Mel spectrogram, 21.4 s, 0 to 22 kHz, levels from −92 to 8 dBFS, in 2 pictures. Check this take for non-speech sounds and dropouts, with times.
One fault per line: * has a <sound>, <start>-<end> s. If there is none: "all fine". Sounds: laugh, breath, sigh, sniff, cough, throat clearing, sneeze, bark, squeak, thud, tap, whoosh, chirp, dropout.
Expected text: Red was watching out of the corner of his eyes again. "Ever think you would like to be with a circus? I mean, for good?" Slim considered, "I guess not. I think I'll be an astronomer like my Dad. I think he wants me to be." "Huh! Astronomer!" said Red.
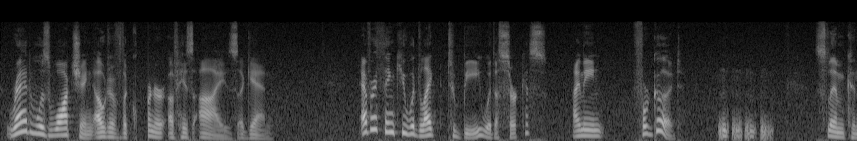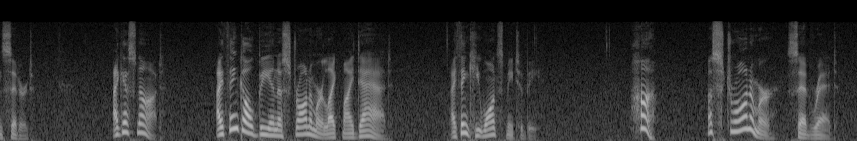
* has a dropout, 1.7-1.8 s
* has a laugh, 9.0-9.7 s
